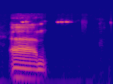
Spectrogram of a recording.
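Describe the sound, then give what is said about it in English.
A brief voice sound comes first, then a single short, high-pitched chirp from a loose cricket somewhere in the room, one of the feeder crickets kept for a pet lizard, followed by a couple of faint ticks. “I have a pet lizard in here, so I have crickets in it. Oh, okay. Well, he's got to eat, right? I think one got loose and it's in the room somewhere.”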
